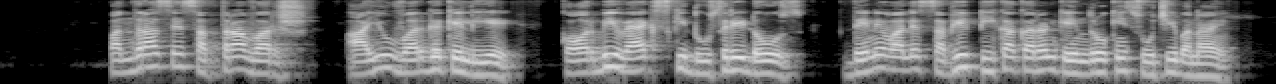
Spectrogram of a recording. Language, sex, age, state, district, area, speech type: Hindi, male, 30-45, Madhya Pradesh, Jabalpur, urban, read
